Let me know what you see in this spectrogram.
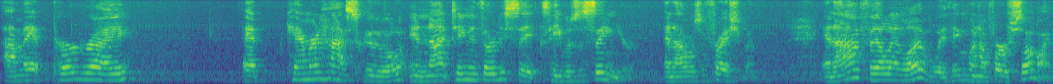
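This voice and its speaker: A woman talks at a moderate pace, her pitch in the middle range. Noticeable background noise runs underneath. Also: ordinary pitch variation. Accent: Southern US. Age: 80s+. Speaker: storyteller grandmother. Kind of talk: personal life story told to family.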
